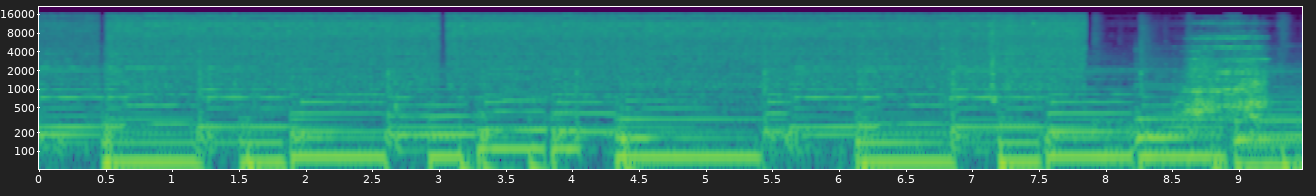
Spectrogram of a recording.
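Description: Ground meat and onion sizzling in a frying pan as they are stirred with a spatula, over soft background music. Near the end the sizzling stops, followed by a short burst of noise.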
